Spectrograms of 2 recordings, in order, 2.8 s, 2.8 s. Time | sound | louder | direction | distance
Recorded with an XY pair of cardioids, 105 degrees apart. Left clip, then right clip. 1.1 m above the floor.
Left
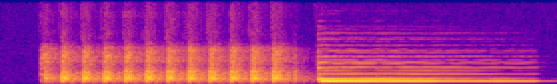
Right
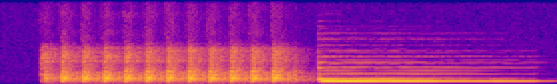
0.2 | a gunshot | left 4 dB | 35° left | 1.6 m
1.6 | a piano | left 4 dB | 50° left | 0.9 m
